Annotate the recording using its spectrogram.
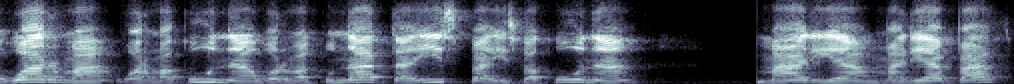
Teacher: son palabras que reciben el acento siempre en la penúltima sílaba. Y vamos a decir que todas son graves.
